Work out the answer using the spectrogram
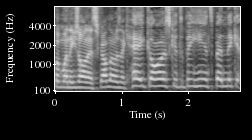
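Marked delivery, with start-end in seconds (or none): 1.1-2.8 high-pitched, bright-toned voice. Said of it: "Doesn't sound like him at all".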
